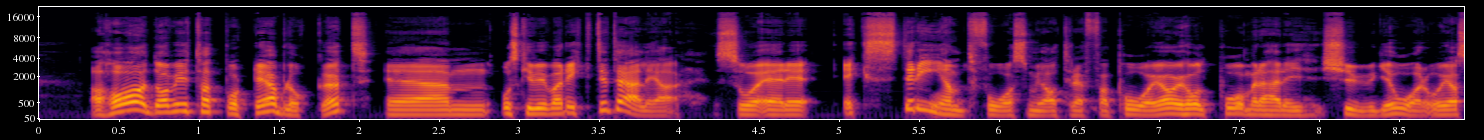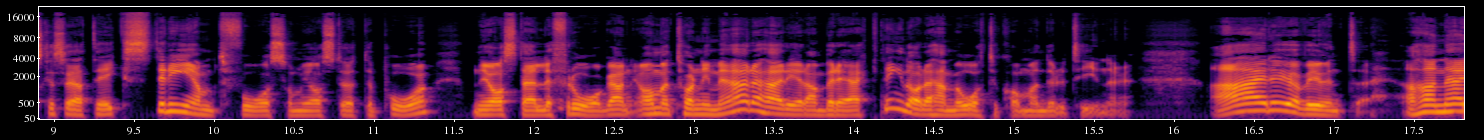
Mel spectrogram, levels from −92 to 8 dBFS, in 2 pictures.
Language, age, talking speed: Swedish, 30-49, 255 wpm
